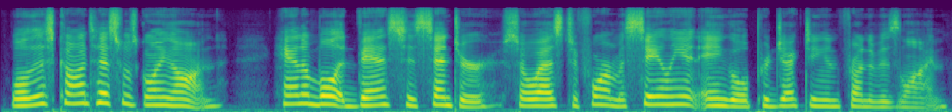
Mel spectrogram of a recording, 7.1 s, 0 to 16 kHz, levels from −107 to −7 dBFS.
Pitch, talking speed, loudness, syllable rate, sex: 230 Hz, 195 wpm, -17 LUFS, 5.2 syllables/s, female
